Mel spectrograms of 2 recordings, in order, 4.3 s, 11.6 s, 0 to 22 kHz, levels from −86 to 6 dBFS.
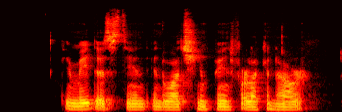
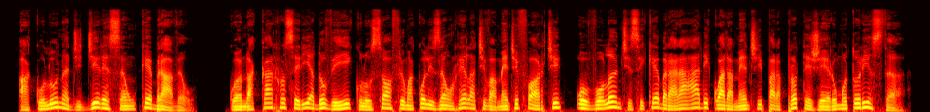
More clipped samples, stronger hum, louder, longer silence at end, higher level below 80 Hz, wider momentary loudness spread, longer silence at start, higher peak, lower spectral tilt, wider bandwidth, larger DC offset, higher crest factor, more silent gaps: neither; neither; second, -24 LUFS vs -21 LUFS; about the same, 0.45 s vs 0.35 s; second, -64 dBFS vs -42 dBFS; about the same, 5 LU vs 6 LU; first, 0.8 s vs 0.25 s; second, -8 dBFS vs -4 dBFS; second, -4.5 dB/octave vs -7 dB/octave; about the same, 15.5 kHz vs 15.5 kHz; neither; about the same, 18 dB vs 16 dB; second, none vs 2.47-2.81 s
